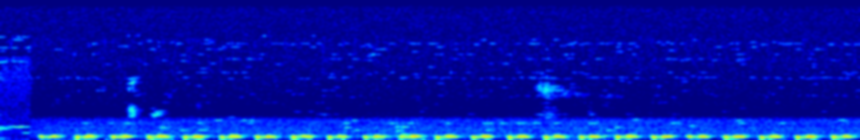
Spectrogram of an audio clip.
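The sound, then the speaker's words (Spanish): A rapid fetal heartbeat of a baby from a monitor, a steady galloping whoosh-thump repeating about three times per second, muffled, with no talking. “Bueno, pues eso que ha sonado tan rápido es el latido de nuestro o nuestra bebé.”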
